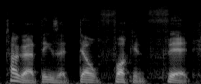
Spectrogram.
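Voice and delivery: normal talking voice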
